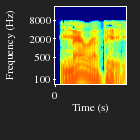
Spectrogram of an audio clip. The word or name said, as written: merope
